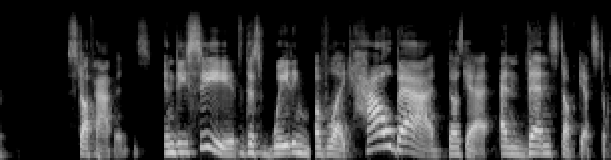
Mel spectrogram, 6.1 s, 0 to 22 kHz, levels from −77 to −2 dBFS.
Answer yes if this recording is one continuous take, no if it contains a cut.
no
